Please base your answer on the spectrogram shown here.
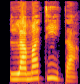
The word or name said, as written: la matita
